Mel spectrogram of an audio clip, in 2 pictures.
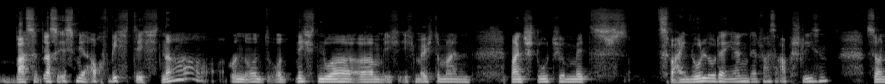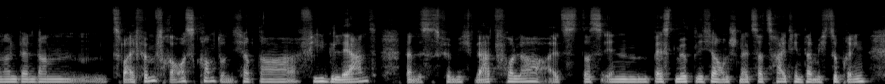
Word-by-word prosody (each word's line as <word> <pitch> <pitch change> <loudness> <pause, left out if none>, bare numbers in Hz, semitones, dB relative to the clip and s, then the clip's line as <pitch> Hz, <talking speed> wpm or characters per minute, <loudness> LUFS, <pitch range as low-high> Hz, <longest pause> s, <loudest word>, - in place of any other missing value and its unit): Was - - +6
das - - +6
ist - - 0
mir - - +2
auch - - -2
wichtig, 155 -8 0
ne? 190 - +1 0.2
Und 120 - +2
und 120 0 0
und 115 - -4
nicht 140 -1 +1
nur, 125 -1 +7
ähm, 115 0 +2
ich 115 0 -7
ich 110 - -9
möchte 125 - -1
mein 120 -2 -1 0.4
mein 120 0 +7
Studium 125 +1 +1
mit 120 0 +1 0.6
2,0 120 +8 +3
oder 145 +1 +4
irgendetwas 130 +1 -3
abschließen, 140 +4 -3 0.3
sondern 120 0 0
wenn 120 -1 0
dann 120 0 -4
2,5 150 +9 -1
rauskommt 150 +1 -3
und - - -8
ich - - -7
habe 130 - -3
da 115 0 -3
viel 140 +1 -2
gelernt, 120 +6 +2 0.3
dann - - -2
ist - - -6
es - - -7
für - - -5
mich 115 +1 -7
wertvoller, 130 +1 -1
als 115 +1 -5
das 120 -1 -3
in 120 0 -1
bestmöglicher 125 0 +1
und 115 +1 -2
schnellster 120 +1 -2
Zeit 130 0 -2
hinter 125 -1 0
mich 115 +1 -4
zu 135 - +1
bringen, 130 +3 -2
125 Hz, 175 wpm, -25 LUFS, 120-135 Hz, 0.6 s, nur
